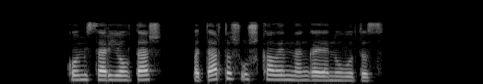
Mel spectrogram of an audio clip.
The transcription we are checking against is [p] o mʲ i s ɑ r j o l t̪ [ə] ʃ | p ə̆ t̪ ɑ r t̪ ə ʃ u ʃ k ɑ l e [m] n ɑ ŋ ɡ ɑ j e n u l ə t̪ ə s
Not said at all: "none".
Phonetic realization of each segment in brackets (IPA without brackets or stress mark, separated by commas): k, ɑ, m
